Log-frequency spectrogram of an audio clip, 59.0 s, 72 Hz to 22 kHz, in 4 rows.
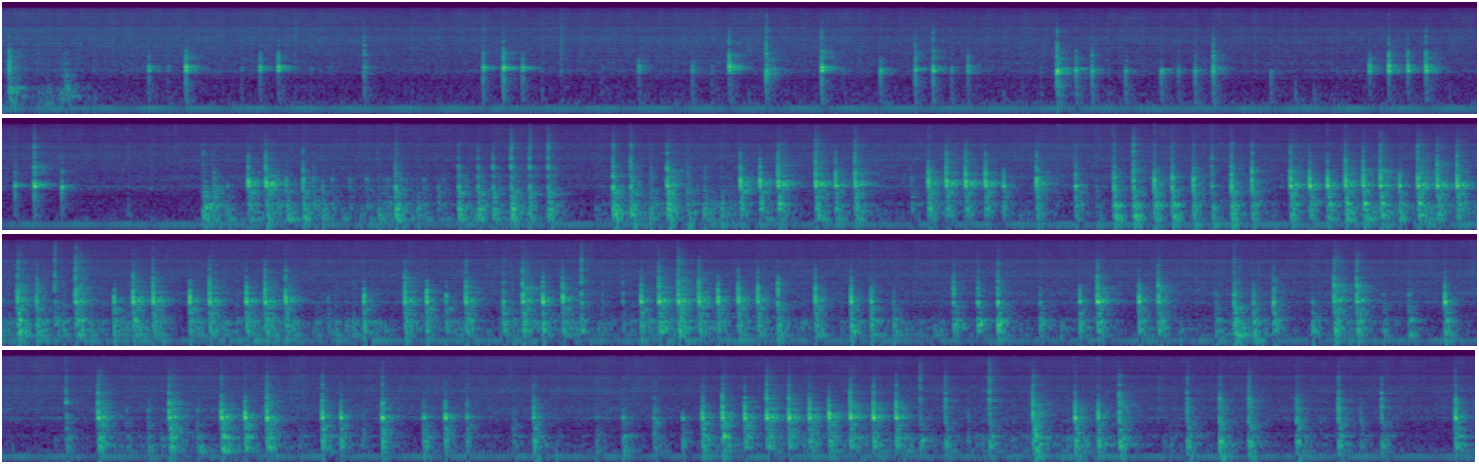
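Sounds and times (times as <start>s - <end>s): meat sizzling: 0.0s - 58.9s.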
